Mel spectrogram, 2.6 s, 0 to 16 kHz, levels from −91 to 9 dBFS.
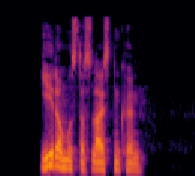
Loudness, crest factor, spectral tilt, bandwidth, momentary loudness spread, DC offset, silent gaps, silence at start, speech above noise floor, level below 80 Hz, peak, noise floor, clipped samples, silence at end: -22 LUFS; 20 dB; -5.5 dB/octave; 11.5 kHz; 13 LU; under 0.1%; none; 0.55 s; 59 dB; -56 dBFS; -4 dBFS; -80 dBFS; under 0.1%; 0.75 s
